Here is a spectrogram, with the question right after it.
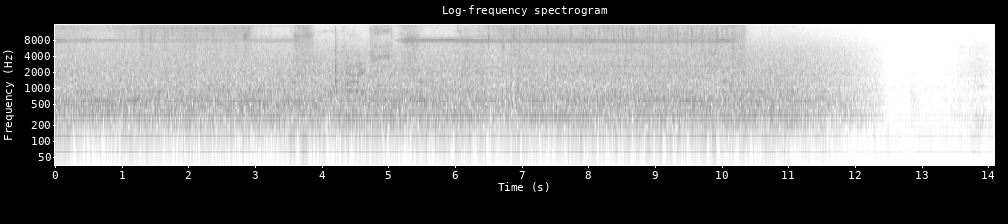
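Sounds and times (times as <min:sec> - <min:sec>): lathe machine running: 0:04.8 - 0:12.0.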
